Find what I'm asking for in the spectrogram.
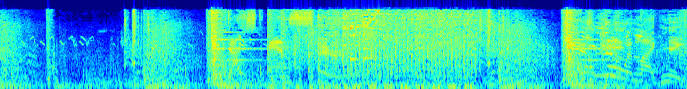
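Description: Ruckus fires Rocket Barrage in the Paladins video game, producing dense bursts of rapid rocket blasts and explosions that come in loud stretches broken by short pauses, with game effects layered throughout.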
